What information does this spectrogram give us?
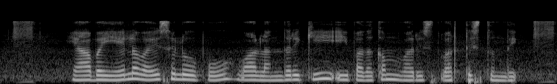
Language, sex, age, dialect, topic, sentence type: Telugu, female, 25-30, Utterandhra, banking, statement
